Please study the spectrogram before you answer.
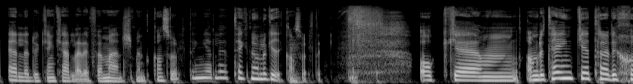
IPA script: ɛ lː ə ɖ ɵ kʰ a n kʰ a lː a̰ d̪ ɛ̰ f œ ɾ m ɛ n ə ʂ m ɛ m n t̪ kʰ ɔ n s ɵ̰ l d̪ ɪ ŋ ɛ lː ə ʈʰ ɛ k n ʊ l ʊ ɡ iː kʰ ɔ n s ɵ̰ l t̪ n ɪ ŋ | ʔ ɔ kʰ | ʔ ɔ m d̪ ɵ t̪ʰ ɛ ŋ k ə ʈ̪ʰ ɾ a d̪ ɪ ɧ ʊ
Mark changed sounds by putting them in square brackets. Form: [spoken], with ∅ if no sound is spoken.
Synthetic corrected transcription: ɛ lː ə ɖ ɵ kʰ a n kʰ a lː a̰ d̪ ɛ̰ f œ ɾ m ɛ n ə ʂ m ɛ [∅] n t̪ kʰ ɔ n s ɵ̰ l [t̪] ɪ ŋ ɛ lː ə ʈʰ ɛ k n ʊ l ʊ ɡ iː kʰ ɔ n s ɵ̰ l t̪ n ɪ ŋ | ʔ ɔ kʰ | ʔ ɔ m d̪ ɵ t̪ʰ ɛ ŋ k ə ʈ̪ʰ ɾ a d̪ ɪ ɧ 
